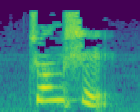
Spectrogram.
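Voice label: "装饰", Mandarin Chinese; hsk; chinese-flashcards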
